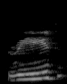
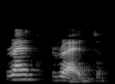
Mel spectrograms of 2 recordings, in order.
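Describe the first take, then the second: First: "read" with a long ee, like "reed"; present-tense pronunciation. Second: "read" with a short e, like "red"; past-tense pronunciation. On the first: ("read" pronunciato con la i lunga, "riid") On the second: ("read" pronunciato con la e breve, "red") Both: Shown as a demonstration. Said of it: "Qua cambia la pronuncia però".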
